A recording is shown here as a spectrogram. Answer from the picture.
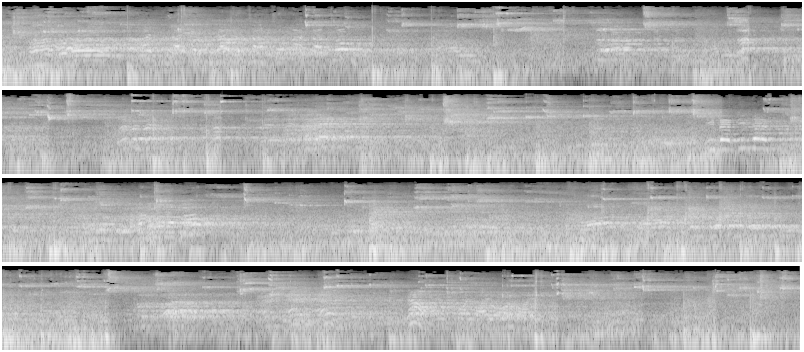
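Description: A basketball being dribbled and bounced on a hardwood court, with players' voices calling out, in a large indoor sports hall.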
